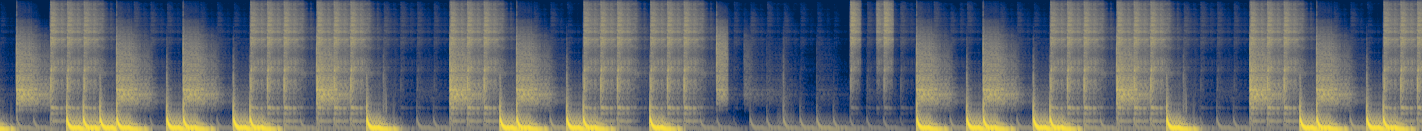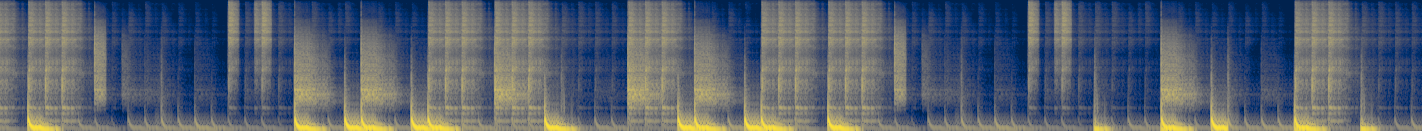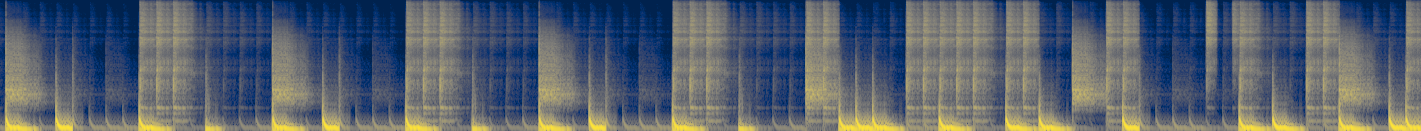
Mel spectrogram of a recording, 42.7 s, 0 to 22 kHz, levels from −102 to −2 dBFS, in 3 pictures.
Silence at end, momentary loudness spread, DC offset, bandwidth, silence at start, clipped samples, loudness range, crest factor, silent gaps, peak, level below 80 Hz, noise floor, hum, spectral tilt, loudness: 0 s; 14 LU; under 0.1%; over 20 kHz; 0 s; under 0.1%; 4 LU; 14 dB; none; 0 dBFS; -16 dBFS; -46 dBFS; none; -5.5 dB/octave; -16 LUFS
